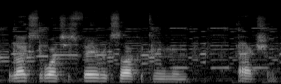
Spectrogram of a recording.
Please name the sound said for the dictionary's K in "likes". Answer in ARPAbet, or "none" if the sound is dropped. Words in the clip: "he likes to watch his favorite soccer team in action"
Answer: K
